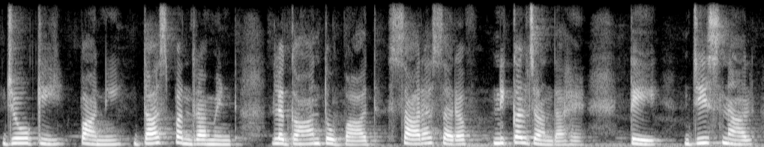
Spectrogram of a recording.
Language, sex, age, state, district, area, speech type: Punjabi, female, 18-30, Punjab, Gurdaspur, urban, spontaneous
